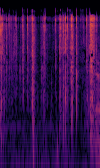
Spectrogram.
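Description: Football trading cards handled at close range: irregular rustling and clicking as cards are slid and flicked through the hands.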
